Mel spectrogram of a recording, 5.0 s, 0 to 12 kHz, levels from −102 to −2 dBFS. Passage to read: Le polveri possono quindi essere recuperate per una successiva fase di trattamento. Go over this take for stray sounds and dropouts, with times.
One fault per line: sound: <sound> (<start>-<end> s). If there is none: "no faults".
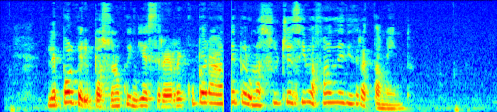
sound: dropout (2.2-2.3 s)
